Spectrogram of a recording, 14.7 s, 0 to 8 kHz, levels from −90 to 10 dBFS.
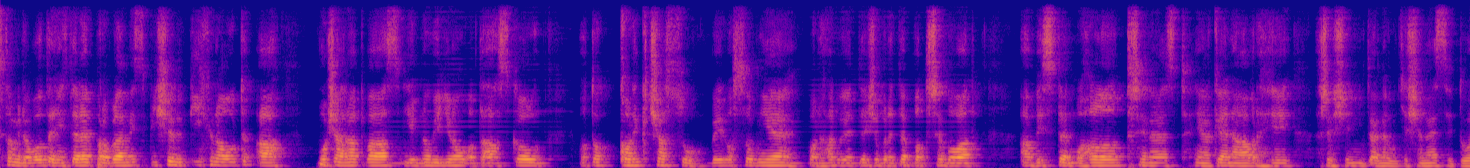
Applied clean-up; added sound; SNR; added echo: neural mask model DeepFilterNet 3.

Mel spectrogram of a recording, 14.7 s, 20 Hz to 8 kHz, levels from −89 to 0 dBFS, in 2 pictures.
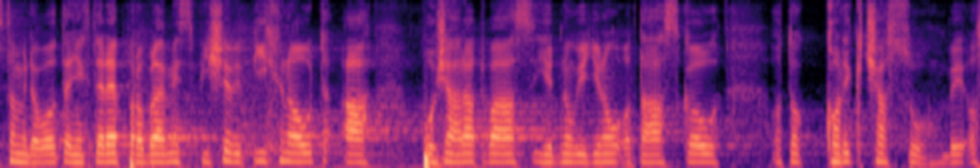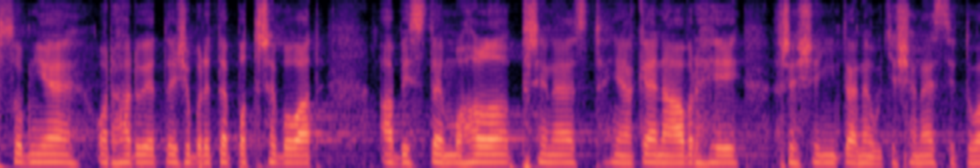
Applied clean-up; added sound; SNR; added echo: none; none; none; none.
